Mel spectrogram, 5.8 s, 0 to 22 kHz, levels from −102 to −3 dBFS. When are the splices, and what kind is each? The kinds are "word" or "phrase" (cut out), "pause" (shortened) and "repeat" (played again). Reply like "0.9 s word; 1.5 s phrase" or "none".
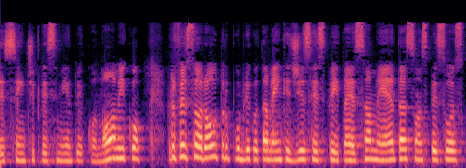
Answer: none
